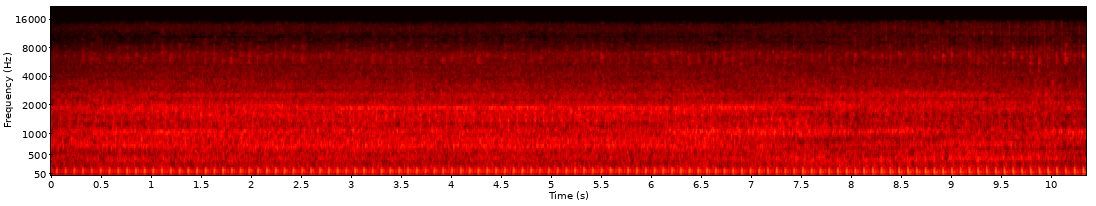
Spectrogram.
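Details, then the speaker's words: Rebuilt Kohler K241 10 hp single-cylinder from a John Deere 210 garden tractor, muffler hung on with wire, fed by tube in gas can: even, steady idle thump, no misses or knocks; normal idle before idle mixture screw adjustment. "I hung the muffler on with a piece of wire so I could run it without being so obnoxious ly noisy"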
